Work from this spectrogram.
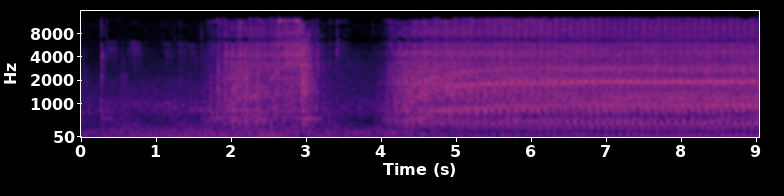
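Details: Old tiller retrofitted to run on propane, no air filter, fuel orifice drilled out large; starter cranks, engine catches and settles into a steady rapid even chatter, running normally.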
